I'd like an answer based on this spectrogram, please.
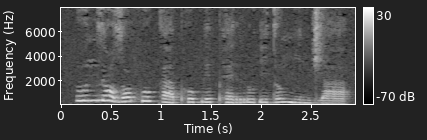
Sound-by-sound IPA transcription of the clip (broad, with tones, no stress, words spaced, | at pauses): ɤ˦nzɯ˦˨zˤo˦fo˦ ka˨pʰo˦be˦ pʰɛ˨ru˨ɗi˨dɤ˦ ŋi˨nd͡ʒa˨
